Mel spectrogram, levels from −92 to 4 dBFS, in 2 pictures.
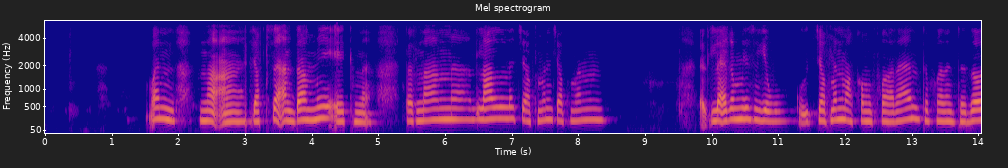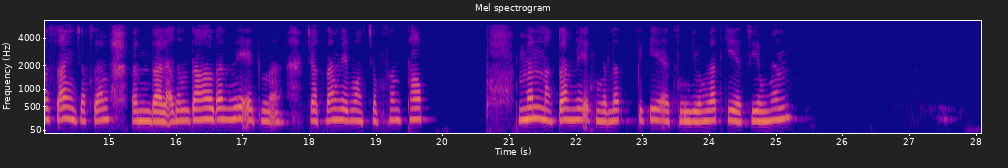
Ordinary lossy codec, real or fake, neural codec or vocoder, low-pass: AAC, 32 kbps; fake; codec, 16 kHz, 4 kbps, X-Codec, WavLM features, trained on Multilingual LibriSpeech; 5.4 kHz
